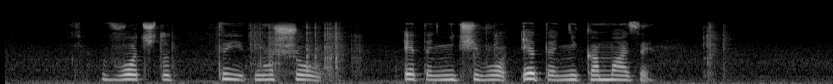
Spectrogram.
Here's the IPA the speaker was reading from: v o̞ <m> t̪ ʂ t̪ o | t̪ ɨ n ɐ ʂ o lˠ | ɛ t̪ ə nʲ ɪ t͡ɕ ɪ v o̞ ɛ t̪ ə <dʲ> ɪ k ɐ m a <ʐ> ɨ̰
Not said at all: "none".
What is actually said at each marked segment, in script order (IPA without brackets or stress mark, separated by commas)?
none, nʲ, z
